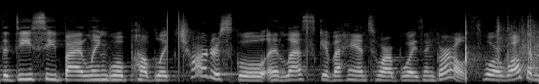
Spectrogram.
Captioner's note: cheers and applause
